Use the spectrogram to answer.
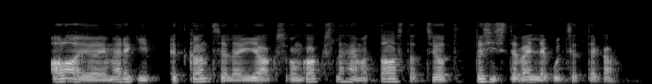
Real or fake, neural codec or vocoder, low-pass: real; none; 7.2 kHz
